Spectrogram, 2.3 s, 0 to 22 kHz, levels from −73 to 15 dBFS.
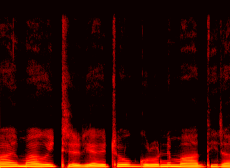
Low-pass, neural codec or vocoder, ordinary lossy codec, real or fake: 19.8 kHz; none; none; real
